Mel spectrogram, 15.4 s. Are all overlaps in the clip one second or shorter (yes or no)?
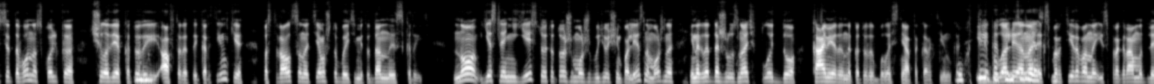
no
